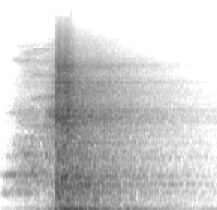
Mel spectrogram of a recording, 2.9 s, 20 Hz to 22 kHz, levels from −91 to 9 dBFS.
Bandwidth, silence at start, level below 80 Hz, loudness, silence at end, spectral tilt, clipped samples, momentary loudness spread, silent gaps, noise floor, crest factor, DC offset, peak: 15 kHz; 0.15 s; -38 dBFS; -22 LUFS; 0.95 s; -1.5 dB/octave; under 0.1%; 25 LU; none; -62 dBFS; 24 dB; under 0.1%; -4 dBFS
